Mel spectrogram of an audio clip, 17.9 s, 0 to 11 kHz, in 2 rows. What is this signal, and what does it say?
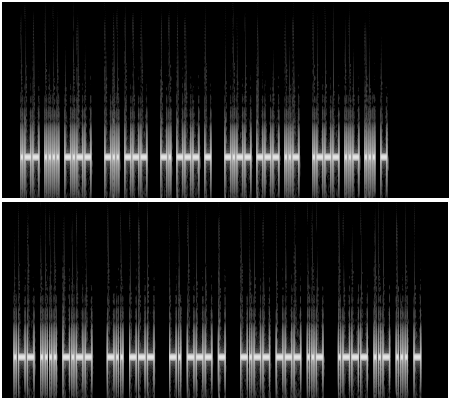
Morse code, heard as a keyed tone, about 29 wpm, 700 Hz. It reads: WHY DO NOT YOU JUST WHY DO NOT YOU JUST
